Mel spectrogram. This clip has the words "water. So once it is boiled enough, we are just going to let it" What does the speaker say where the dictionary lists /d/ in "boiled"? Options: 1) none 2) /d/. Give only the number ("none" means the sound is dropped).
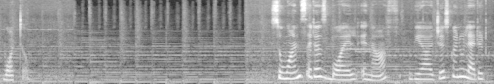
2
